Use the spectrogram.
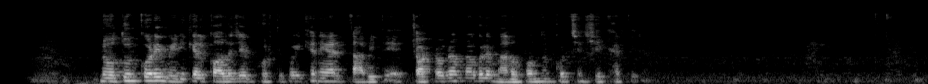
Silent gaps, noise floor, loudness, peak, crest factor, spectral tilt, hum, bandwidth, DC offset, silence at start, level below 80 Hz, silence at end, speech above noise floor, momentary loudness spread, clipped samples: none; -60 dBFS; -25 LUFS; -4 dBFS; 22 dB; -7 dB/octave; none; 11.5 kHz; under 0.1%; 0.8 s; -58 dBFS; 2.9 s; 36 dB; 14 LU; under 0.1%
